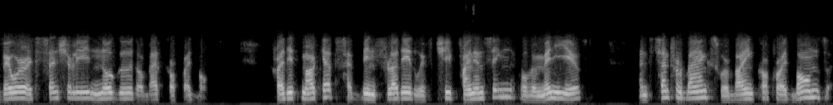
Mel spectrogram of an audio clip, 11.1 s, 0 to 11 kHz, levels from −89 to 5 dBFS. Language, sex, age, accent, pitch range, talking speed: English, male, 50-69, French, 130-160 Hz, 145 wpm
